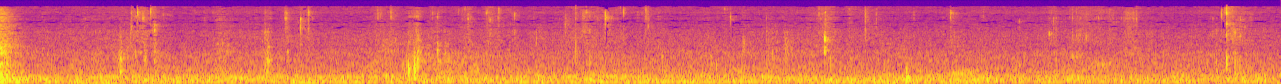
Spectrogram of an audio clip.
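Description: Faint chewing of rice and chicken curry eaten by hand, with a scatter of soft, short clicks and squishes as fingers mix rice and gravy on the plate.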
